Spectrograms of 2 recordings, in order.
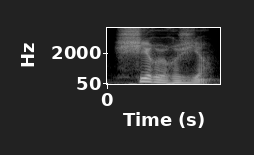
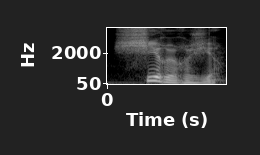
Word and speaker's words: chirurgien: You will say chirurgien. Chirurgien.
